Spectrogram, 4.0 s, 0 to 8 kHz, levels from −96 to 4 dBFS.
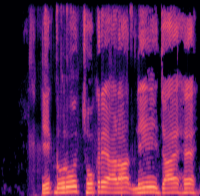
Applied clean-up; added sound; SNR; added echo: neural mask model Resemble Enhance denoiser.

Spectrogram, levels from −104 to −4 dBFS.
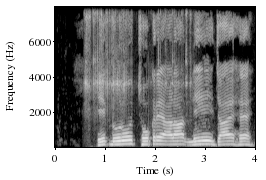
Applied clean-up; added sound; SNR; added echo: neural mask model RNNoise.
